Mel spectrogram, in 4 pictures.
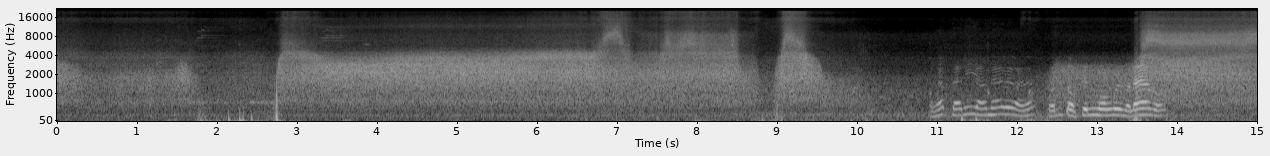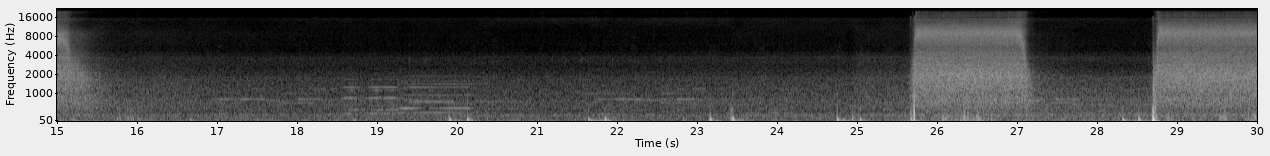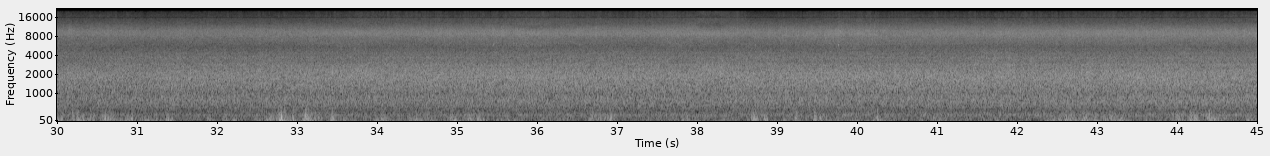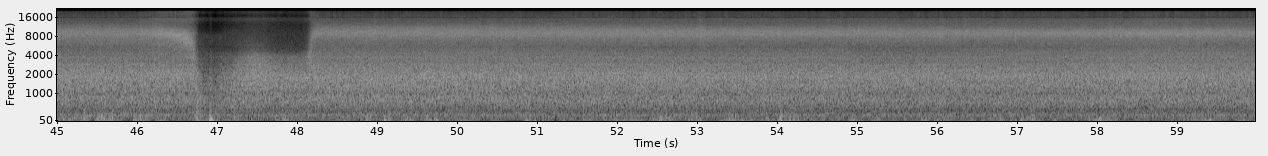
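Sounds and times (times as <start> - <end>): heavy rain hissing: 0.0 - 10.3, 10.9 - 15.9, 28.7 - 59.9.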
